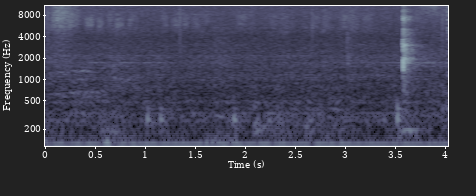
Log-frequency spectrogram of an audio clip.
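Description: Marker pen writing on a whiteboard: faint scratching strokes over a steady low hum.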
